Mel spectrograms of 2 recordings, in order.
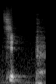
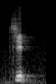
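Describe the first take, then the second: First: "jip" with a popped final p; the mistaken "jip" with an audible p release; released p. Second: "jip" ending on closed lips, no puff; "jip" with a silent, stopped final p; unreleased p. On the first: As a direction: puff out the p at the end of "jip". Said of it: "not jip". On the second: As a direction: close the mouth on the p of "jip" and don't release it. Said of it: "without p". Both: Shown as a demonstration.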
